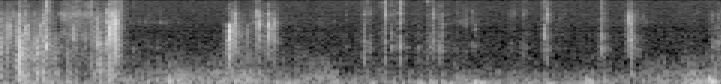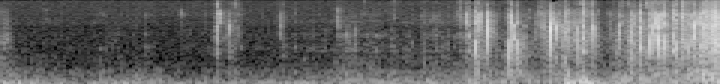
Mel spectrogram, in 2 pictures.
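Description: A solid rectangular blue bar of soap held in the hand has its pre-scored surface cut and scraped into small cubes with a metal box cutter blade, and the crumbs fall onto a glitter surface. Quick, irregular bright crunches and gritty scraping snaps repeat, with denser, louder crumbling bursts at the start and end.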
